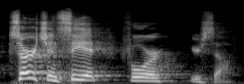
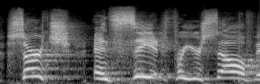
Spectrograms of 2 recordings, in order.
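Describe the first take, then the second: First: Said in the usual way. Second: Shouted exhortation. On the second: Shown as a demonstration.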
